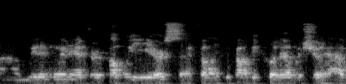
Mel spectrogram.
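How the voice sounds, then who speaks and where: Fairly quick speech from a man with a Long Island accent. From US Northeast, Long Island, New York. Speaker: professional lacrosse player. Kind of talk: interview. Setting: video call.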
